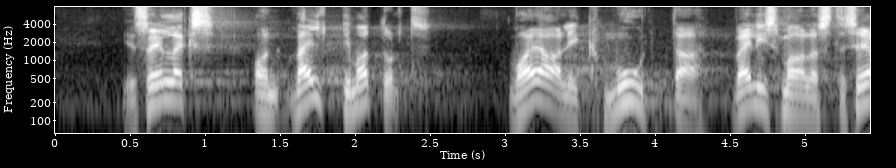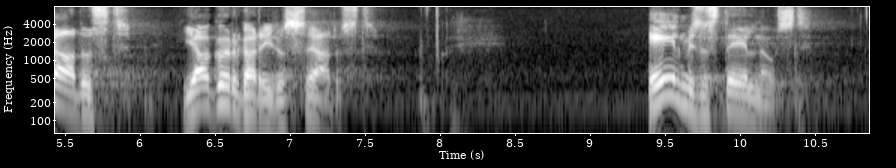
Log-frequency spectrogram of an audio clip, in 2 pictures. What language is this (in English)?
Estonian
